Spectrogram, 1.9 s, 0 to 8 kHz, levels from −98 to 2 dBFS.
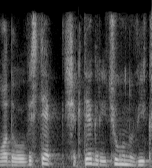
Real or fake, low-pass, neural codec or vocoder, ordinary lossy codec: real; 7.2 kHz; none; AAC, 48 kbps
